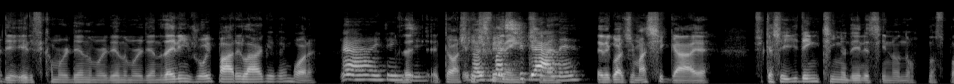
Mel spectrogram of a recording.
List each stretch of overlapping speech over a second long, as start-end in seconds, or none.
3.9-5.8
